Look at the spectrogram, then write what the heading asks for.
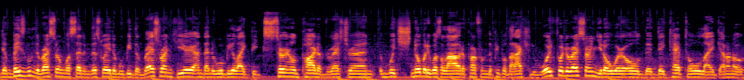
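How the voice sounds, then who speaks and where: Against noticeable background noise, the speech moves at a very fast pace with fairly even intonation. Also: man, medium pitch for a man. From Italy. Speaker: gaming YouTuber. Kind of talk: casual talk to camera. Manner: chatty, rambling.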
